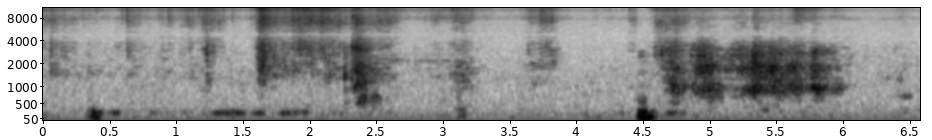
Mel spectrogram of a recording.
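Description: Faint handling noises while a baby macaque is bottle-fed: soft rustles of cloth and bottle, a bump about four and a half seconds in, and a longer rustle near the end.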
